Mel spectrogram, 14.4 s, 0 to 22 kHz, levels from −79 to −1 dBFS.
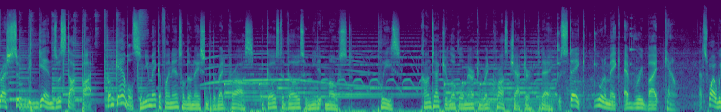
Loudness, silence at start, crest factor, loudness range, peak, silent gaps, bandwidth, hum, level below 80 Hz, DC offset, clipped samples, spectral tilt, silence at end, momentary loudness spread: -22 LUFS; 0 s; 16 dB; 3 LU; -6 dBFS; none; 17 kHz; none; -36 dBFS; under 0.1%; under 0.1%; -4.5 dB/octave; 0 s; 7 LU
